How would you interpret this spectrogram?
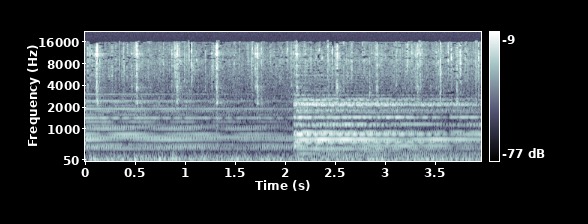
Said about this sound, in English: a big clock chimes on the wall.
